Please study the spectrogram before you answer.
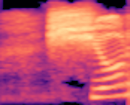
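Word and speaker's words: sure: यस, श्योर का एस H pronunciation होता है बेटा, श्योर जो है ना उसका भी प्रोनाउंसिएशन शू निकलता है ना, आर यू श्योर।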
